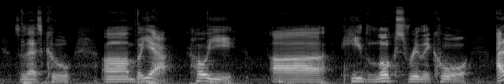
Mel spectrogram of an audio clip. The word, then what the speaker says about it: Hou Yi: But yeah, not only is it live, but we have a new god, whose name, as he pronounces it is Ho Yi.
